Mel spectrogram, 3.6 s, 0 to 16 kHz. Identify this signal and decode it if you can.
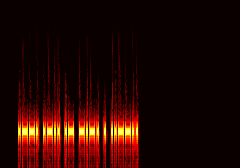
Morse code, heard as a keyed tone, about 47 wpm, 700 Hz. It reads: PLACE?
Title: 3x Word-Spacing - Sentences from Top 200 Words - 45wpm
